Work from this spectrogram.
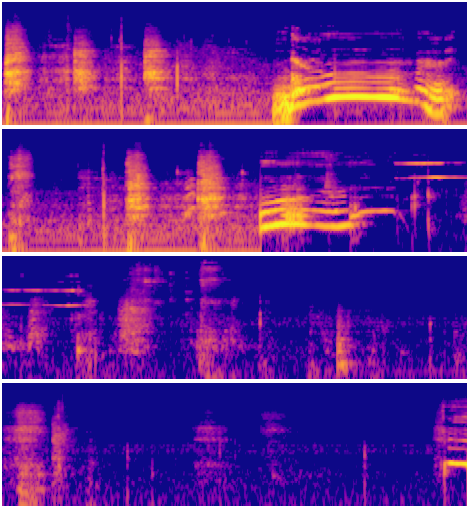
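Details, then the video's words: St. Bernard dog 'talking' with a long groaning, howl-like moan of rising and falling pitch, then a shorter moan, followed by clicks, a brief whistle-like tone and scattered knocks in quieter surroundings. "St. Bernard Dog Talking"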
